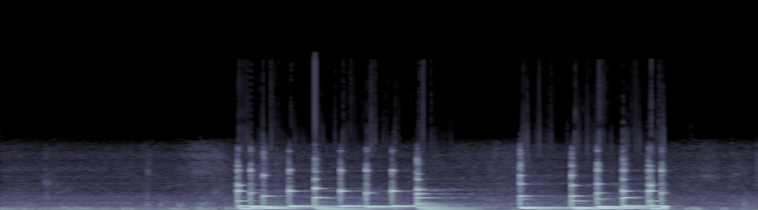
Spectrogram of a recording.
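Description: A phone ringtone: a quick electronic melody of short stepped notes, played through once and then starting again about two seconds later, the second time stopping short before it finishes.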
